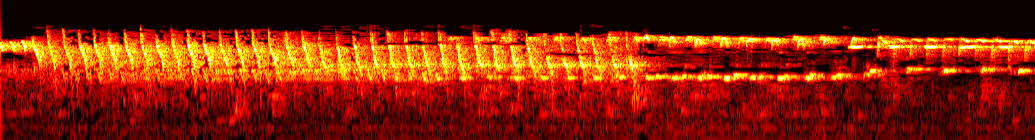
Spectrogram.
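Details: Singing pet canary opens with a dense, rapid rattling trill lasting about three seconds, then shifts to long, steady, pure whistled tones held at two pitches.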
